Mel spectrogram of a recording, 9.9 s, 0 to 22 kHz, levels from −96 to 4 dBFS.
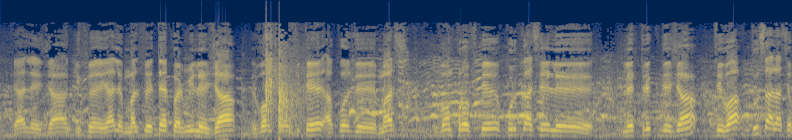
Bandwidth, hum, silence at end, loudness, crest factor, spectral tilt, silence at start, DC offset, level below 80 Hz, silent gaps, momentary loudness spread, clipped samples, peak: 11.5 kHz; none; 0 s; -13 LUFS; 14 dB; -3.5 dB/octave; 0 s; under 0.1%; -48 dBFS; none; 6 LU; under 0.1%; 0 dBFS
